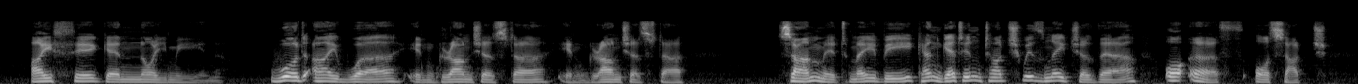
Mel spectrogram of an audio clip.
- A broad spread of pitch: Yes, wide, 5.8 semitones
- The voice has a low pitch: Yes, low, 125 Hz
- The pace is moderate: No, slow, 110 wpm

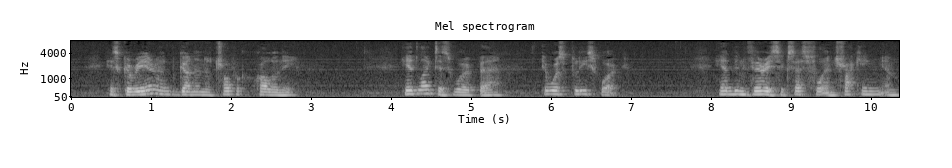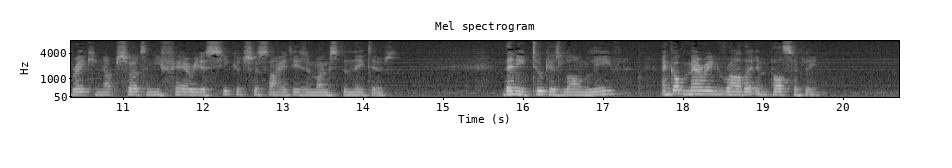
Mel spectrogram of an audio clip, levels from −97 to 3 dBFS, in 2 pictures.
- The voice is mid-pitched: Yes, medium, 150 Hz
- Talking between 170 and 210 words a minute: No, slow, 135 wpm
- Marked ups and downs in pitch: No, average, 3.4 semitones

